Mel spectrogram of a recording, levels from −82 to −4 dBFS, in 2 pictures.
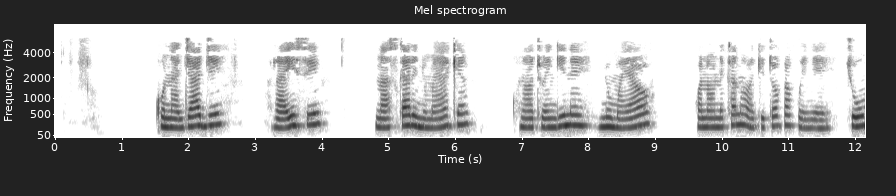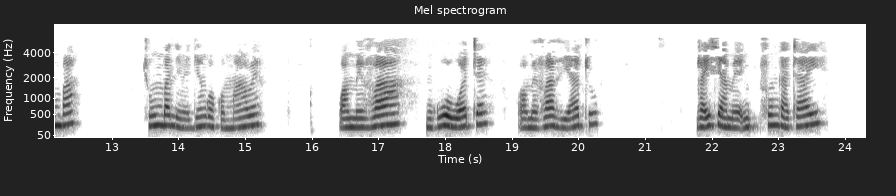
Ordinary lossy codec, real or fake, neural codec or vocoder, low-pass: MP3, 24 kbps; real; none; 7.2 kHz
